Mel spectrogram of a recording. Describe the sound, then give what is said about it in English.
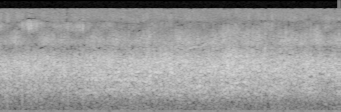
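A stadium crowd at a Yankees baseball game applauds the batter Selkirk in a steady, dense wash of clapping and cheering that holds an even level throughout, with a faint low hum underneath and no talking. “Listen to this round of applause for Selkirk.”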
